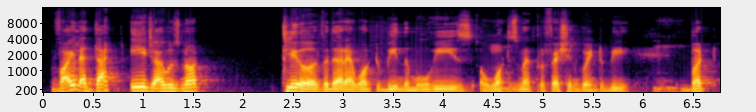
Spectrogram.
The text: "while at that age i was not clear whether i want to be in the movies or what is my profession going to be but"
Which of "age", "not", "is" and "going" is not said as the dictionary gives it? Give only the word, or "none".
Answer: none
